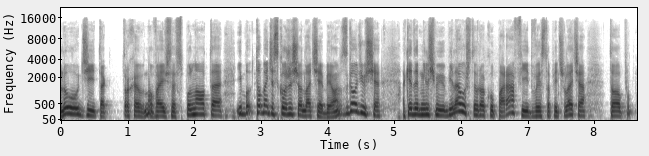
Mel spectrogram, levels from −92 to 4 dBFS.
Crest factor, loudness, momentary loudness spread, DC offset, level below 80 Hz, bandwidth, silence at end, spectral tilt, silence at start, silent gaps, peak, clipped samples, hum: 12 dB; -19 LUFS; 6 LU; under 0.1%; -54 dBFS; 16 kHz; 0.05 s; -5.5 dB/octave; 0 s; none; -6 dBFS; under 0.1%; none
